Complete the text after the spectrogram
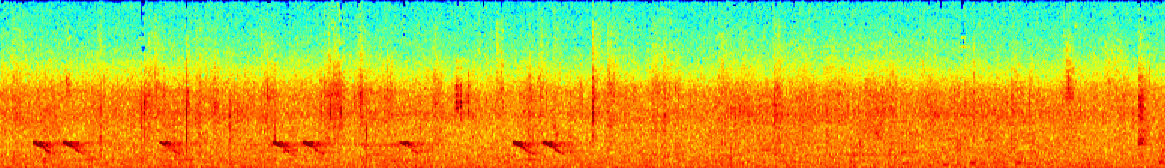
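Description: A low rumble of city traffic fills the air outdoors.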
